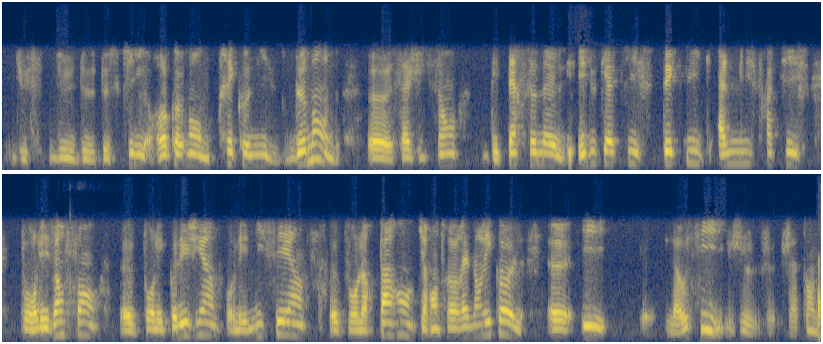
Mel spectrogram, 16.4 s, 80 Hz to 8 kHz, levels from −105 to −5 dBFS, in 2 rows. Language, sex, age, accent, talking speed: French, male, 50-69, French, 130 wpm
